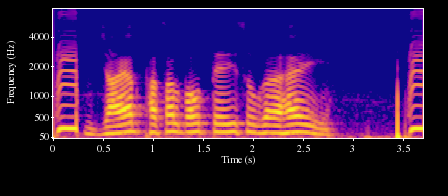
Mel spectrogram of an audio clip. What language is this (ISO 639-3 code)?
mag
